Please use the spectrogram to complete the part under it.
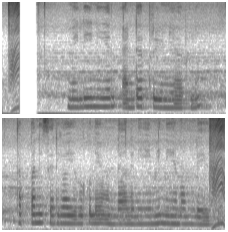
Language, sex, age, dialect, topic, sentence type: Telugu, female, 25-30, Central/Coastal, banking, statement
